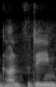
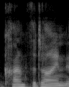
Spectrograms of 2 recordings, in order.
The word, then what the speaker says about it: Considine: It's been Constantine, Constantine, um, but Considine is what it will be.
